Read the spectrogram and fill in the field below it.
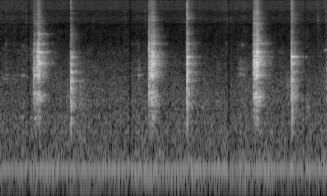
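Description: A knife cuts through a tray of strawberries and cream jello, sounding as six short, sharp clicks and taps at uneven intervals over a steady low hum, with no voices.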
